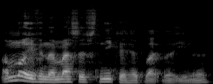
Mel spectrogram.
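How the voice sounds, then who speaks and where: A British man talks films with a friend in an easy, animated way. He laughs often and trails off into a quieter, lower register when he turns thoughtful. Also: very fast. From United Kingdom. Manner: animated, laughs often, drops to a low murmur. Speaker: podcast co-host. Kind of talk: casual film review chat.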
